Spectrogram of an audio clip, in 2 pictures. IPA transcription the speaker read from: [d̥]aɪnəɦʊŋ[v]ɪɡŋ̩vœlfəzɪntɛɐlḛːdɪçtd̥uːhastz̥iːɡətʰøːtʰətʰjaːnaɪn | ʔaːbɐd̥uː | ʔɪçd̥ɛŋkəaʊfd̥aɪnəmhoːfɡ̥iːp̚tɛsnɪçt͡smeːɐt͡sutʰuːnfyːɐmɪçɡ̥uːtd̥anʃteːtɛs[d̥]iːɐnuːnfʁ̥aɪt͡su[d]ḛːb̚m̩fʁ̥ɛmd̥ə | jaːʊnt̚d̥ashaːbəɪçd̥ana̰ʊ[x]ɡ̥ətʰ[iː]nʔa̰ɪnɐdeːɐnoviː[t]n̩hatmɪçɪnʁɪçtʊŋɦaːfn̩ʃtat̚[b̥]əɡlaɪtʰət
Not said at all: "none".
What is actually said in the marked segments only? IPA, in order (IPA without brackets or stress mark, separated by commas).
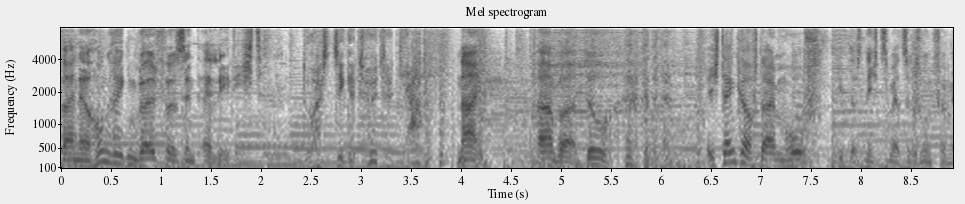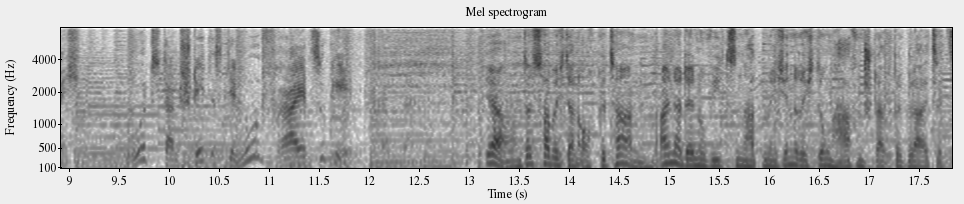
d̥, ʁ, d̥, ɡ, x, aː, t͡s, b̥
